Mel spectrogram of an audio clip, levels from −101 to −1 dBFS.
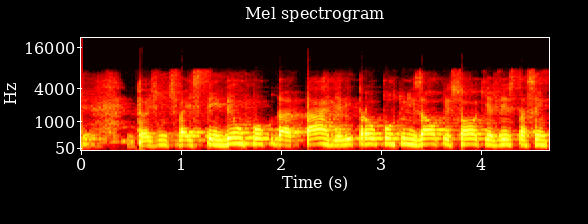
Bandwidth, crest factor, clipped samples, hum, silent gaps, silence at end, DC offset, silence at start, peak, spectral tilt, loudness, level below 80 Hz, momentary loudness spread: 8 kHz; 16 dB; under 0.1%; none; none; 0 s; under 0.1%; 0 s; -6 dBFS; -7.5 dB/octave; -21 LUFS; -60 dBFS; 4 LU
